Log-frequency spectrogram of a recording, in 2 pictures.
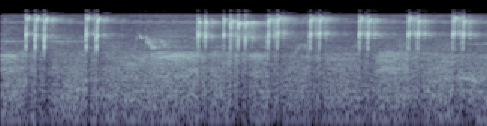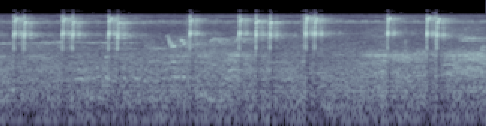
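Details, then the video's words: A squirrel making noise: sharp, high, clicky chips in quick doubles and triplets, coming in uneven bursts over about ten seconds, with faint bird calls in the background. "squirrel making noise without any reason"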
